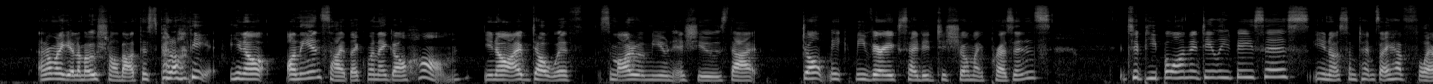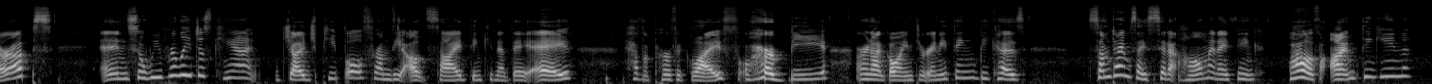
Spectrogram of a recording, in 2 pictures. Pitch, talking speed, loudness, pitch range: 235 Hz, 185 wpm, -26 LUFS, 210-285 Hz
